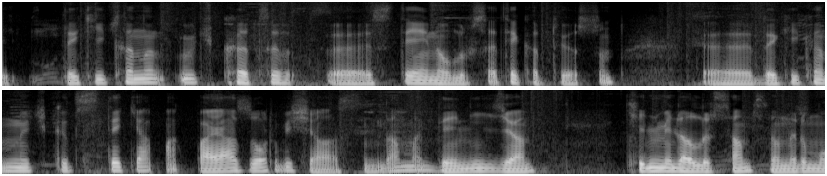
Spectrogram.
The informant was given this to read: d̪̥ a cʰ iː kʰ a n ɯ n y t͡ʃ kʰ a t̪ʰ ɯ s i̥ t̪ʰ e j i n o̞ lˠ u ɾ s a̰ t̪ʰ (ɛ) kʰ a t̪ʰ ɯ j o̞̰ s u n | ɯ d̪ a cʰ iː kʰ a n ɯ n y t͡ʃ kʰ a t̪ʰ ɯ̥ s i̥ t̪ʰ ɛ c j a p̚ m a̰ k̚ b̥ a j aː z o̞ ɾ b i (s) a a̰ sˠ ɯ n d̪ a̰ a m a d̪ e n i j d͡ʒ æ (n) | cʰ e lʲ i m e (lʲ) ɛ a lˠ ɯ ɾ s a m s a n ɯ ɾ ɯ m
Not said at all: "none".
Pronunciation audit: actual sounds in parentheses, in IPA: ɛ, ʃ, m, lʲ

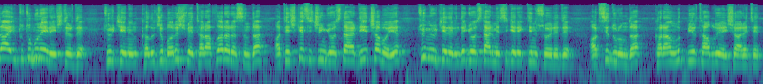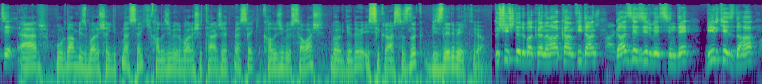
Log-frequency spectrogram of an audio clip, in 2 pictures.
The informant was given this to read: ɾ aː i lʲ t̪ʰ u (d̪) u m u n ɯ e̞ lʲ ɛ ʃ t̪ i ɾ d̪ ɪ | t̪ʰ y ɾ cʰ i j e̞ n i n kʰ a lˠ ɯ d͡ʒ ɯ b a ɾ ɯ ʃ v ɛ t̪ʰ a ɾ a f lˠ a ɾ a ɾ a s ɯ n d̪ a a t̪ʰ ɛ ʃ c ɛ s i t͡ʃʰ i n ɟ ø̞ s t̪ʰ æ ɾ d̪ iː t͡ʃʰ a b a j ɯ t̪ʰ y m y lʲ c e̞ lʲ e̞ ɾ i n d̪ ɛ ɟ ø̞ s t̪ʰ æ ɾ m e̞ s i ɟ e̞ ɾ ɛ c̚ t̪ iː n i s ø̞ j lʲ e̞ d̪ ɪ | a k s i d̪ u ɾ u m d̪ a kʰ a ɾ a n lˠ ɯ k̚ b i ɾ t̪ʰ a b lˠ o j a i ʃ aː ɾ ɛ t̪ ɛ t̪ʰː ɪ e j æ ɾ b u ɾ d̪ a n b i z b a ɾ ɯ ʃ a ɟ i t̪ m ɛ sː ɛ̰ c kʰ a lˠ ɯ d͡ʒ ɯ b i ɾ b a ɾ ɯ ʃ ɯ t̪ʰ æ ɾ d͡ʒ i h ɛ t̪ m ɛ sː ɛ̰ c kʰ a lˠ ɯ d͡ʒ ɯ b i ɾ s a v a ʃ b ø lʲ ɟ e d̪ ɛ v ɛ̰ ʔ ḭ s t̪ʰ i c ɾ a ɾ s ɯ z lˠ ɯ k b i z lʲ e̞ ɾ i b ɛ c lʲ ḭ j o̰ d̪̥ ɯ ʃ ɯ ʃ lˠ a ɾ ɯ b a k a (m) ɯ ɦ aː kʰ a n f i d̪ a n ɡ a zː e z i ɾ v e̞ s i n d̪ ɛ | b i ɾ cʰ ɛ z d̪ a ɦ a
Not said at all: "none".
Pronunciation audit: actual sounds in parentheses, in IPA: t̪, n

